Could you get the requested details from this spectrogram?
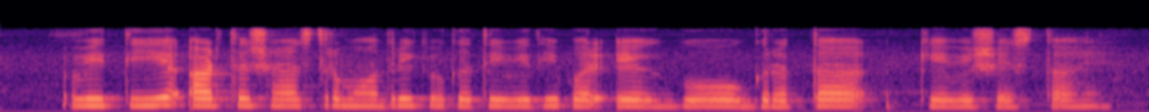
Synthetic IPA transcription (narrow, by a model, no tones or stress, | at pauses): ʋɪt̪ijəʔɐɾt̪ʰəʃaːst̪ɾəmɔːd̪ɾikʋɪɡət̪iʋɪd̪ʱipɐɾeːkɡoːɡɾət̪akeʋɪʃeːʃt̪aɦɛː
